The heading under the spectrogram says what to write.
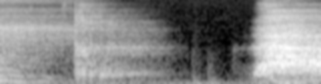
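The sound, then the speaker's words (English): A long, breathy exhale that fades into near silence, followed by a loud, airy rush of breath, like a deep yawning inhale, as a person yawns while taking a deep breath. “Sorry, I was yawning through the deep breath.”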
